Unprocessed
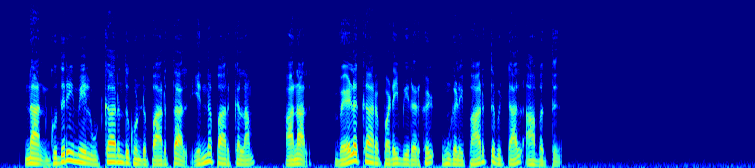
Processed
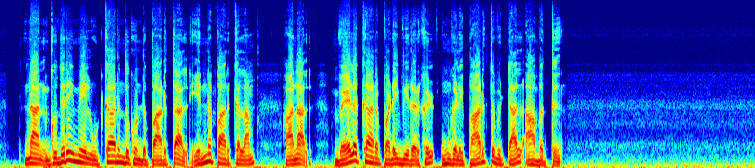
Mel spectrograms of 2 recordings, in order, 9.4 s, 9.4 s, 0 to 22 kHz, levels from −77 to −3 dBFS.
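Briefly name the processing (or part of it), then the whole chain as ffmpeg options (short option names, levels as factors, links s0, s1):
loud club master: -af "acompressor=threshold=0.02:ratio=1.5,asoftclip=type=hard:threshold=0.0447,alimiter=level_in=59.6:limit=0.891:release=50:level=0:latency=1,volume=0.891"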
